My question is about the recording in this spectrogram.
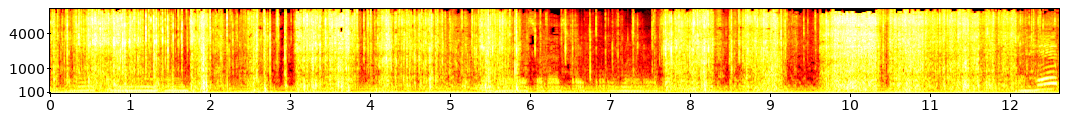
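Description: Clear cellophane gift wrap crinkling and crackling irregularly as it is handled.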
